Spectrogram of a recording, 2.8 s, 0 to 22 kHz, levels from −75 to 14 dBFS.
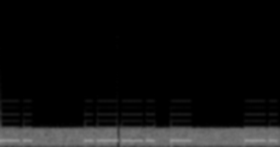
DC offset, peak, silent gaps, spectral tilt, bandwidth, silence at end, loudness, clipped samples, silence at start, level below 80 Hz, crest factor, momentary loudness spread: under 0.1%; -2 dBFS; none; -4.5 dB/octave; 5.2 kHz; 0 s; -13 LUFS; under 0.1%; 0 s; -62 dBFS; 10 dB; 12 LU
